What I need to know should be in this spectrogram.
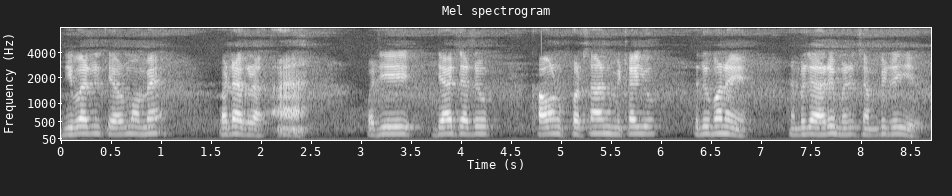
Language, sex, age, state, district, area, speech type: Gujarati, male, 60+, Gujarat, Valsad, rural, spontaneous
